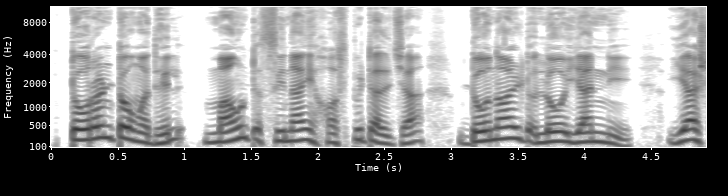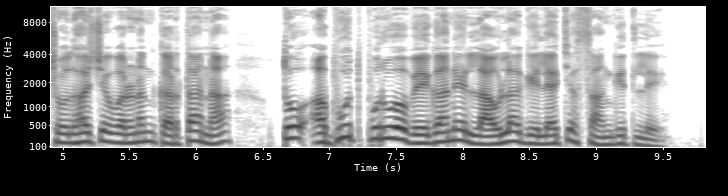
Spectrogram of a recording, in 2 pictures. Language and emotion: Marathi, neutral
